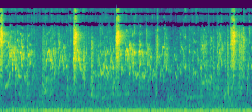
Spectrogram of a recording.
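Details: Indoor group of pet budgerigars on a Saturday morning: steady high warbling chatter with occasional louder harsh squawks spaced about a second apart, chirps scattered throughout.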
